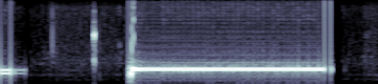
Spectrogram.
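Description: Telephone tones during a call transfer: a short tone, a few faint clicks, then one steady, flat tone held for about two seconds that cuts off with a click.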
